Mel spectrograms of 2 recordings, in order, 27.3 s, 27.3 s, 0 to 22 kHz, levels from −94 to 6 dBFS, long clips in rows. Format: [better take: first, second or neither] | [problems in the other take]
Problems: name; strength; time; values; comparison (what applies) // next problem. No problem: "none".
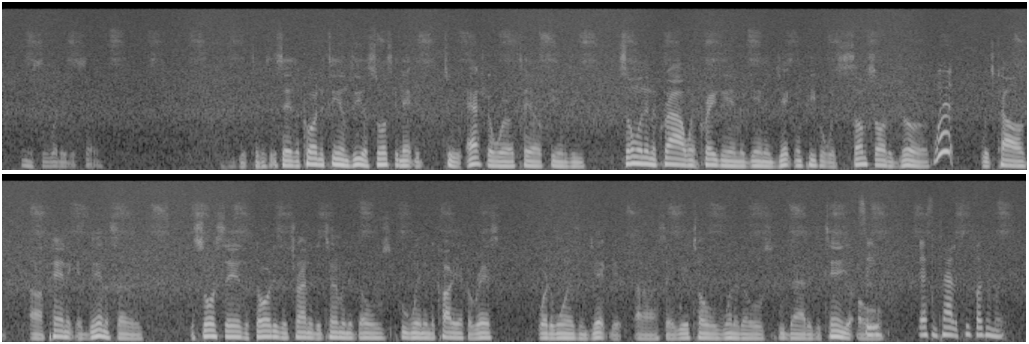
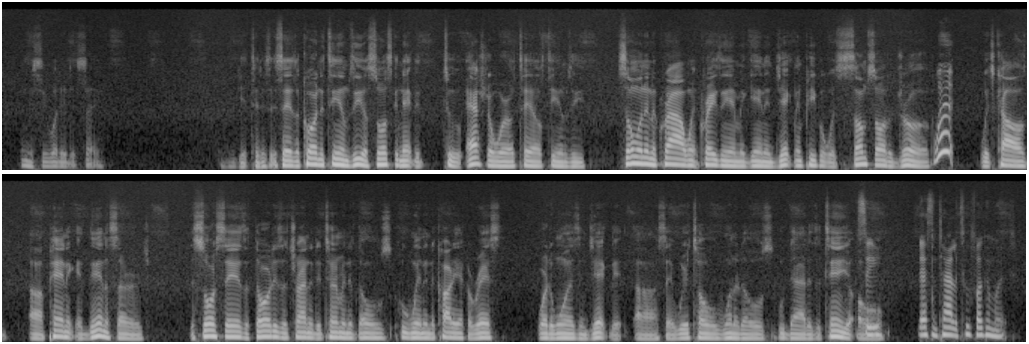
second | hiss; loud; throughout; 8 dB below the speech; faint in the second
